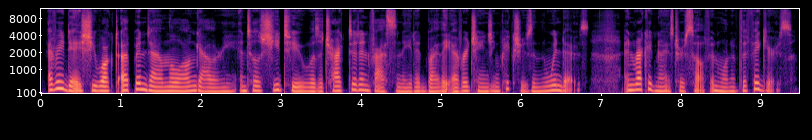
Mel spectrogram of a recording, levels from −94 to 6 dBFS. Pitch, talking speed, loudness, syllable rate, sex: 180 Hz, 210 wpm, -22 LUFS, 6.4 syllables/s, female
